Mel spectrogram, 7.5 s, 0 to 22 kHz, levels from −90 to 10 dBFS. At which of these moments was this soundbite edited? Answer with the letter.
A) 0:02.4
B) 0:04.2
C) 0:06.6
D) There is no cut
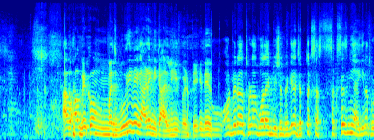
B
